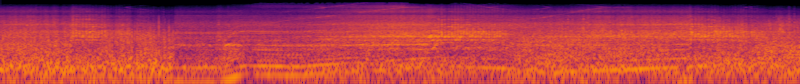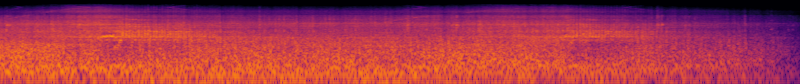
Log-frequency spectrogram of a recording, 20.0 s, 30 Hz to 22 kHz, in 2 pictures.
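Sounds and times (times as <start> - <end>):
turbocharged car engine running: 0.0 - 19.6
road noise: 0.0 - 20.0
wind noise: 0.0 - 20.0.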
